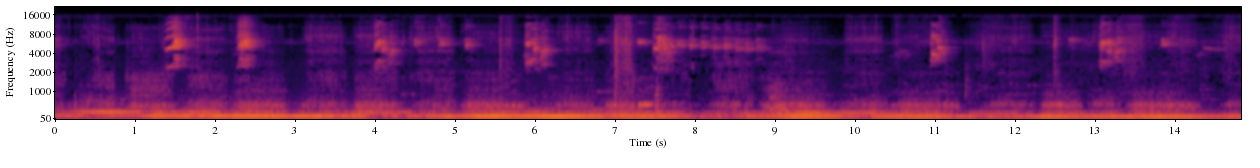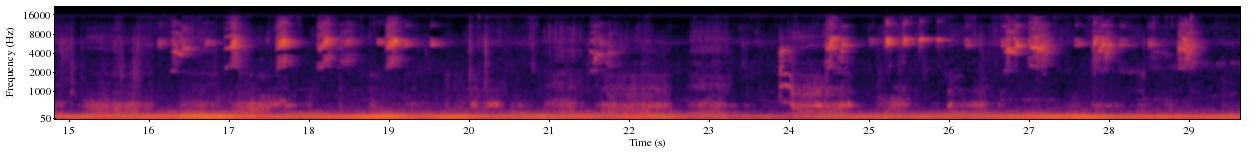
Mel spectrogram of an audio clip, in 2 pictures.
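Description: Domestic cat purring steadily, the purr slowly swelling and fading, with many short high-pitched squeaks from three-week-old kittens at play.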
